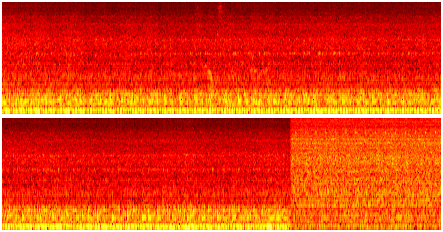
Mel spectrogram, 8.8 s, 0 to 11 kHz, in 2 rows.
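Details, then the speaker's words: Junkyard-rescued 1986 Cutlass with a brand new fuel pump and primed carburetor, fuel line leaking gas; deep steady idle with even beat, no misses or stumbles, running pretty smooth; normal idle. "with that brand new fuel pump Jes running pretty smooth running pretty smooth"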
